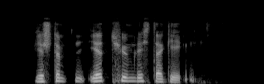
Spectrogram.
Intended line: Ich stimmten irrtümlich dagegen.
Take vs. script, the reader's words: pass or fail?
fail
